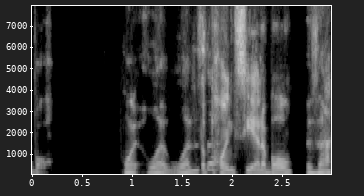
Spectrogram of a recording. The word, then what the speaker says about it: Poinsettia Bowl: That's how I've heard it said, without the accent. Poinsettia, not the Sietta thing.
